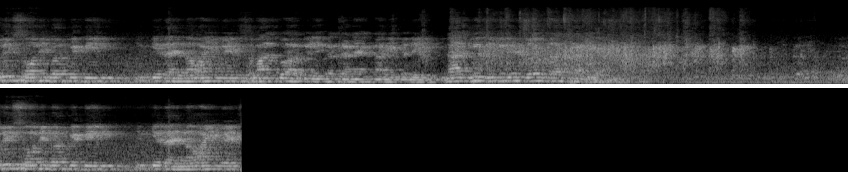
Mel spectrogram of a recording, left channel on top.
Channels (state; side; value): drops out; right; at 2.5 s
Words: सोनीपत की टीम इनकी रहनुमाई में समाज को आगे लेकर जाने का कार्य करेगी। राजवीर जी के लिए जोरदार तालियां।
